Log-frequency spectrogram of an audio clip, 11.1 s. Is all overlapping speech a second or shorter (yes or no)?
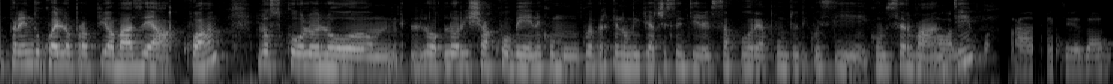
yes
